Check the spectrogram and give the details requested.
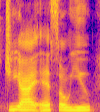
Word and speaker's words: Gisou: Now, I do see that Gisou or Jisoo, however you pronounce that, it's Gisou.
